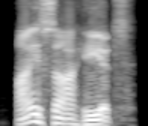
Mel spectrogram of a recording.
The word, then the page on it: isohyet: British English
